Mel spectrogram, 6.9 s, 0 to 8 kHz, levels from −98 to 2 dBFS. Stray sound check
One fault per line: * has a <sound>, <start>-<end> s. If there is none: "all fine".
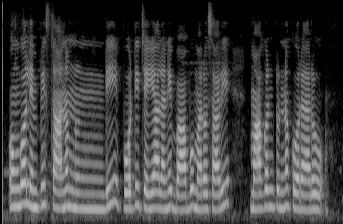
all fine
